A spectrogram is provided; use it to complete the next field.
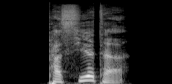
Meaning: inflection of passiert: 1. strong/mixed nominative masculine singular 2. strong genitive/dative feminine singular 3. strong genitive plural
- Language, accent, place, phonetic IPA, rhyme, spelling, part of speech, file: German, Germany, Berlin, [paˈsiːɐ̯tɐ], -iːɐ̯tɐ, passierter, adjective, De-passierter.ogg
